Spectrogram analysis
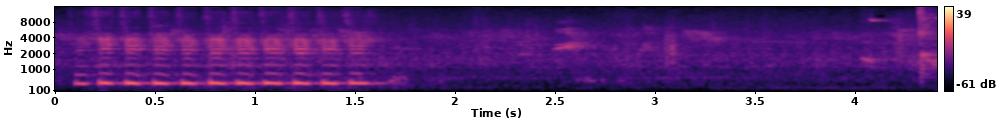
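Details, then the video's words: Hungry puppies crying for food: a steady run of about a dozen short, even, tonal whines repeated quickly for under two seconds, followed by fainter scattered squeaks. "Hungry puppies crying loudly want food"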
